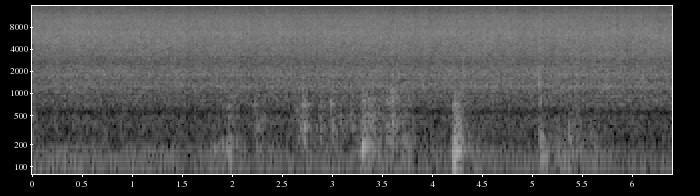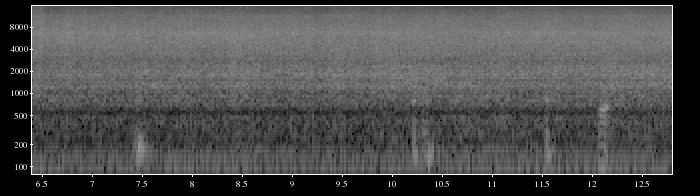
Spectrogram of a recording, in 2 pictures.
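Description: Steady sizzling hiss of mince being stir-fried in a hot pan for lasagna, with scattered crackles and pops throughout and no talking.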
